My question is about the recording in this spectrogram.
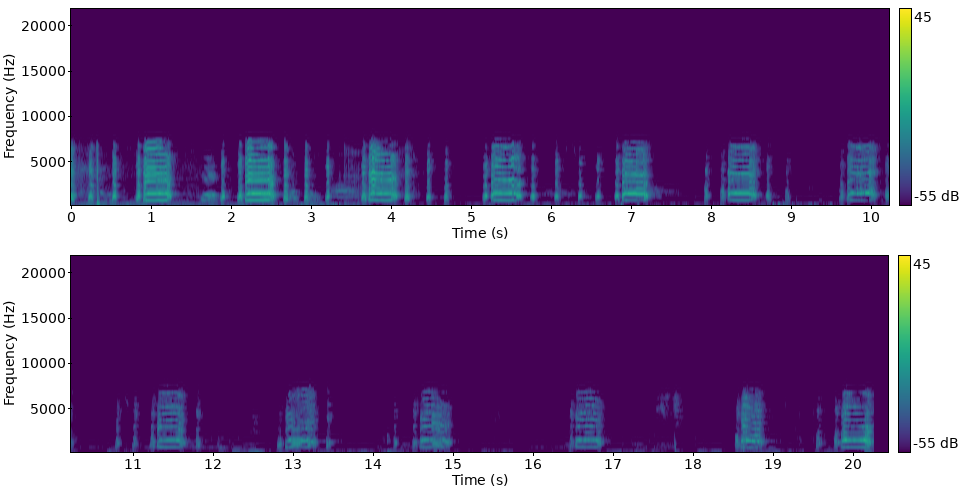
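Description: A chicken calling over and over: about thirteen short, pitched calls, one roughly every one and a half seconds, spacing out a little toward the end. Faint low rustling lies under the first few calls.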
